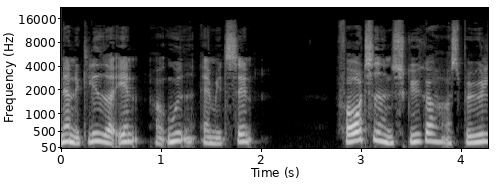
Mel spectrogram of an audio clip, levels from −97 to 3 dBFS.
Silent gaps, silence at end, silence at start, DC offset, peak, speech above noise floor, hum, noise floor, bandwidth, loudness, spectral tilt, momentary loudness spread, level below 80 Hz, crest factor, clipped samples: none; 0 s; 0 s; under 0.1%; -6 dBFS; 61 dB; none; -84 dBFS; 15.5 kHz; -24 LUFS; -5.5 dB/octave; 8 LU; -66 dBFS; 18 dB; under 0.1%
